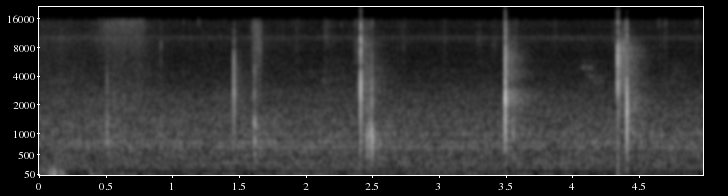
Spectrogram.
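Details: Joint cracking (cavitation) during a chiropractic full-body manual adjustment, with the patient told to breathe out and relax: several sharp pops and double cracks over a steady room hiss.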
